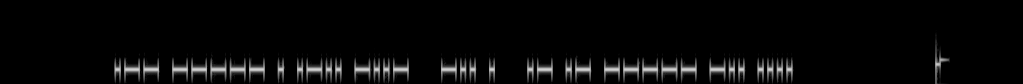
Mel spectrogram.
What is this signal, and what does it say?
Morse code, heard as a keyed tone, about 25 wpm, 700 Hz. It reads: W0ELX DE AA0DH
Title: USA Callsign DE Callsign - 5 Characters - 25wpm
